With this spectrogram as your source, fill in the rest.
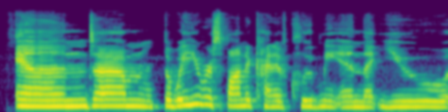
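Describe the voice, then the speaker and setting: Speaking at a fairly slow pace, a woman has an American accent and a medium pitch with ordinary variation. The recording is very clean, and the background is silent. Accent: flawless American. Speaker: podcast host; parent. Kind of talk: casual interview chat. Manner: animated.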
